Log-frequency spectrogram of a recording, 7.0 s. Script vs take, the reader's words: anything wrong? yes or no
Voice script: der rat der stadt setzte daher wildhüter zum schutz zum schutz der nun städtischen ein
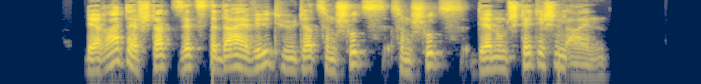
no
